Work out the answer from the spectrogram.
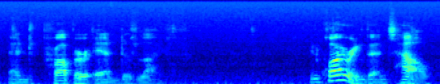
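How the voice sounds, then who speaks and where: A man reciting poetry in a deliberate, declamatory way, breaking the verse into short phrases with frequent pauses. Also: fairly low pitch, a little hiss or hum, rough recording. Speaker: poetry reader.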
